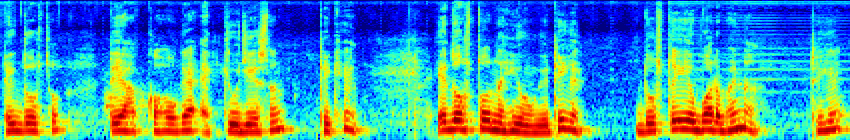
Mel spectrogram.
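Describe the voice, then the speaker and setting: A man's voice: on the high side, fairly even intonation, a little fast, dull audio. A young man teaching a vocabulary lesson for exam preparation, repeating each word in lists and constantly addressing the viewers as friends. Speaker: English teacher for exam prep. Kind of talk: vocabulary lesson in Hindi and English.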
